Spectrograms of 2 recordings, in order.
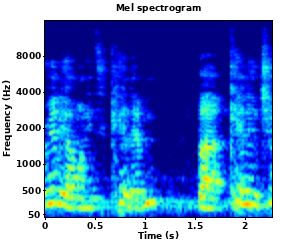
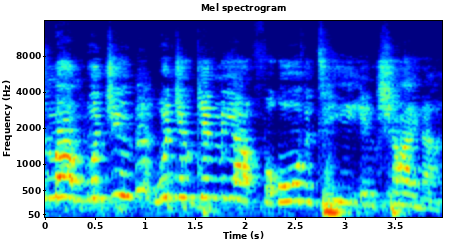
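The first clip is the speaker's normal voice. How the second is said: put-on higher, louder eager toddler voice, half laughing; little boy voice; 6 semitones higher, 4 dB louder than usual. Toddler son begging his mum with a silly question, high and eager. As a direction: pipe up like a keen three-year-old.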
